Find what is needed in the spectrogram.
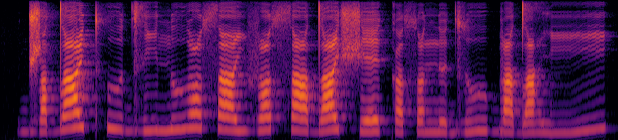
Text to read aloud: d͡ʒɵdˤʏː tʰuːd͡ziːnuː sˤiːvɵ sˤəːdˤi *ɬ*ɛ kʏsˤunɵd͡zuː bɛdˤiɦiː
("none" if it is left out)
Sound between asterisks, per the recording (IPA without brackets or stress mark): ʃ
